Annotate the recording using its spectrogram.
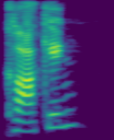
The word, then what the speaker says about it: caulking: I was just really hoping you would put pronounce the L in caulking. That'd be awesome. But hey, it's your show. – I mean, the L is silent.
